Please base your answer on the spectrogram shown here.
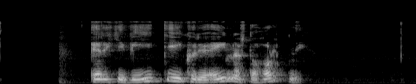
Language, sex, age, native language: Icelandic, male, 50-59, Icelandic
